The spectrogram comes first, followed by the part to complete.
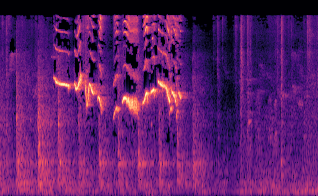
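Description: Oriental magpie-robin singing: a loud burst of varied, gliding whistled phrases from about a second in until near the four-second mark. A few short knocks and rustles come before it.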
